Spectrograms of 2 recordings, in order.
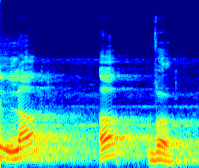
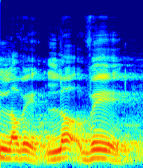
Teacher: व के बाद देखो ई लिखा हुआ है, लेकिन ई का प्रोनाउंसिएशन नहीं हो रहा है। अगर इसको लवे पढ़ें, लवे लवे, तो 2 सिलेबल्स होंगे, बट यहाँ पर ई का प्रोनाउंसिएशन नहीं हो रहा, हो ही नहीं रहा।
